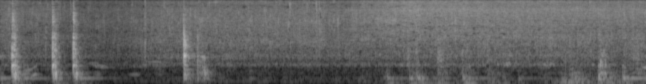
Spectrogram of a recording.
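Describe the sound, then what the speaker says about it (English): Ginger garlic paste fries in oil for a fish gravy, a steady low sizzle after a few sharp knocks of a spoon against the pan, close and without talk. "Need to fry it. Ginger garlic paste."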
